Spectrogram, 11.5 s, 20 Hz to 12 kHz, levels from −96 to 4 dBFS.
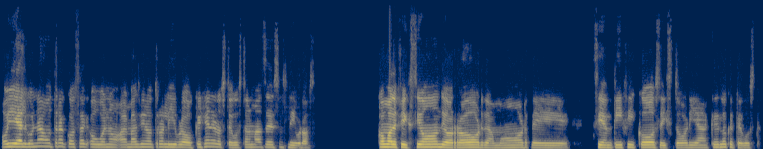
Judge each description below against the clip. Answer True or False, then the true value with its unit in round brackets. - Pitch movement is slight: False (3.0 semitones)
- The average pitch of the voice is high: True (205 Hz)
